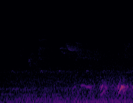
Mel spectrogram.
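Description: Tawny owl giving a few soft, low hoots that grow slightly louder toward the end, against a quiet background hiss.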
